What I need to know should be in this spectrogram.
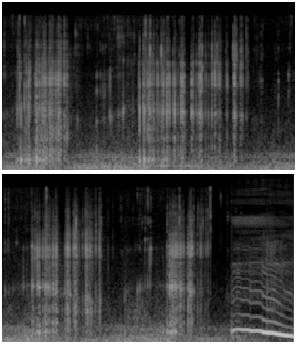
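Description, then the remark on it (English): Loud, crunchy chewing of what is served as fried chicken but is really a chicken and Kowakian monkey-lizard blend, with repeated wet bites and crackly crunches for several seconds, then a sudden falling, whistle-like tonal sweep at the very end. “This is the best fried chicken I've ever eaten today.”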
